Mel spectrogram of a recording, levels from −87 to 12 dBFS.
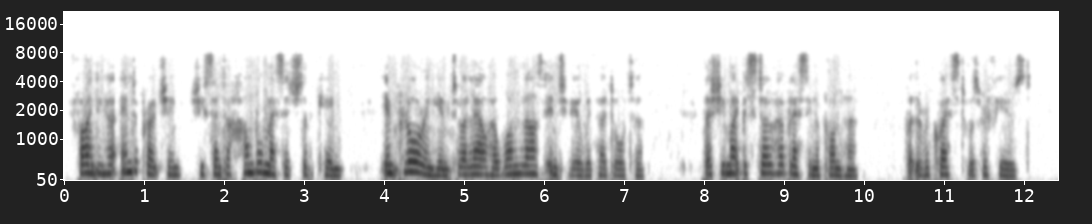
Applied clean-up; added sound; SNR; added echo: none; none; none; none.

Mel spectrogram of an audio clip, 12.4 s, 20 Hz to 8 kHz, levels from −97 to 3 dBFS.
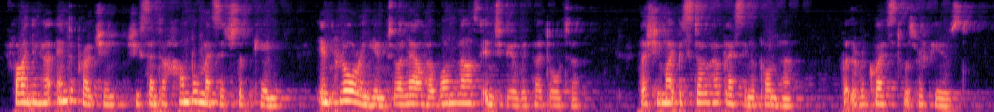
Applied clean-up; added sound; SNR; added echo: none; none; none; reverberation time 1.0 s.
